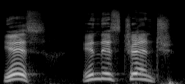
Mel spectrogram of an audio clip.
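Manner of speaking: loud, high, drawn-out shout; calling out. Acted. Trapped soldier answers a rescuer, shouting back.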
